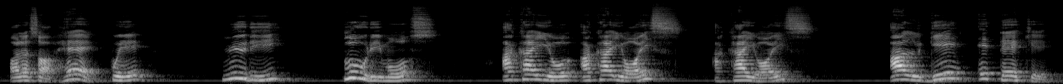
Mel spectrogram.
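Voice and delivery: slow word-by-word Latin reading. Shown as a demonstration. Teacher reading Latin words to students, slow and measured.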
